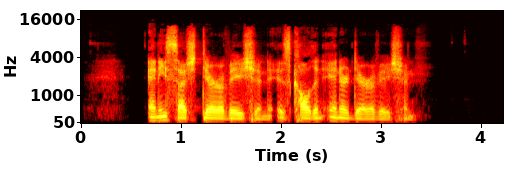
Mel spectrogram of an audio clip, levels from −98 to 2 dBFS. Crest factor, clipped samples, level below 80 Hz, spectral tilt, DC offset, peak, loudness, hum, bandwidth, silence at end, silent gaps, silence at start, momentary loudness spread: 20 dB; under 0.1%; -68 dBFS; -2.5 dB/octave; under 0.1%; -4 dBFS; -20 LUFS; none; 13.5 kHz; 0.9 s; none; 0.65 s; 8 LU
